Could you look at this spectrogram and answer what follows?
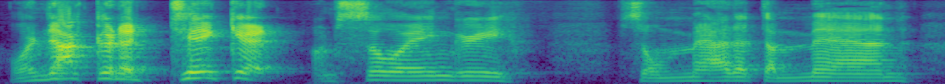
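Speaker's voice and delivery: loud, high ranting protester; hammed-up outrage, trash-the-store energy; mock angry protester. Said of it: "I'm angry".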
